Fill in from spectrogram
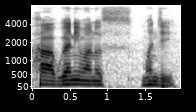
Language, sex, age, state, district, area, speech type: Marathi, male, 45-60, Maharashtra, Nashik, urban, spontaneous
